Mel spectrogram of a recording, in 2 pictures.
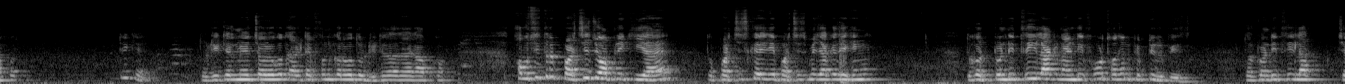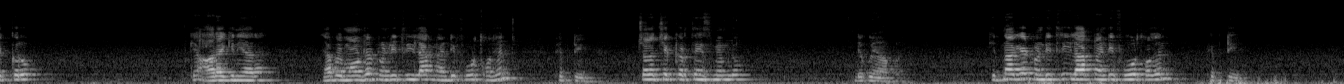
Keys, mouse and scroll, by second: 2.4 click, 2.7 alt+F1, 7.3 Up, 8.4 Return, 15.5 F4, 19.0 F4, 20.7 click.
